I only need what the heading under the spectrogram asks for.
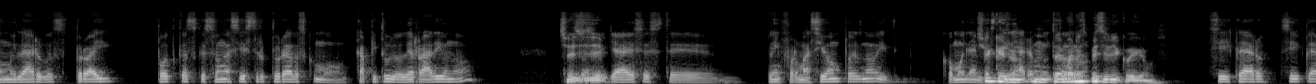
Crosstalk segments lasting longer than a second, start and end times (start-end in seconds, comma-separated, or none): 9.7-11.0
